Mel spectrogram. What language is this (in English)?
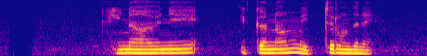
Sinhala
